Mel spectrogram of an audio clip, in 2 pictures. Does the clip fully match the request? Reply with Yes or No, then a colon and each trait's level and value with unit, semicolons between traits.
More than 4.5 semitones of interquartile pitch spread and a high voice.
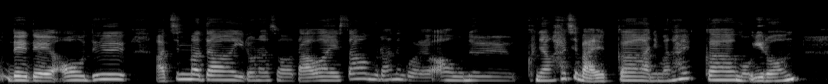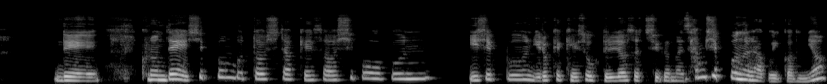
Yes: average, 5.1 semitones; high, 195 Hz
